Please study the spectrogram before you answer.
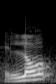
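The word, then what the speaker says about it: לא: mismo nos da el significado no me compadecer lo en en hebreo es no se dice lo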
